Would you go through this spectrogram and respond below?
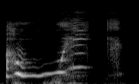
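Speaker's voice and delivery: week shoots up very high in outraged disbelief; a cracked, squeaky protest at being benched; incredulous squeak. Acted. Repeats protest at week's rest.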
